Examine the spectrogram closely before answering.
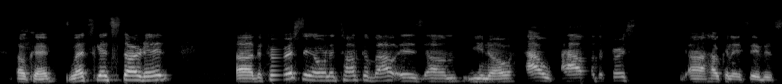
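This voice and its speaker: With lively intonation, an unremarkable speaking voice talks at a moderate pace. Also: man, fairly high pitch for a man. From Pennsylvania, US (Allentown near Philadelphia). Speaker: podcast host. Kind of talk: casual chat. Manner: casual, filler-heavy.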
